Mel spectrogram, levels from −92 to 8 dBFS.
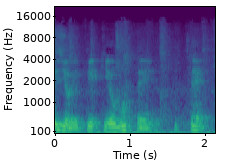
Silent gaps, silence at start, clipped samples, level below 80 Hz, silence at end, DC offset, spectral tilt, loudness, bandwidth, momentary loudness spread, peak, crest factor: none; 0 s; under 0.1%; -36 dBFS; 0 s; under 0.1%; -8 dB/octave; -27 LUFS; 13.5 kHz; 12 LU; -10 dBFS; 16 dB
